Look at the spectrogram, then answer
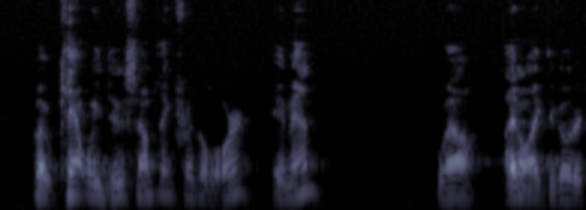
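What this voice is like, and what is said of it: Usual voice. Nothing is said of it.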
